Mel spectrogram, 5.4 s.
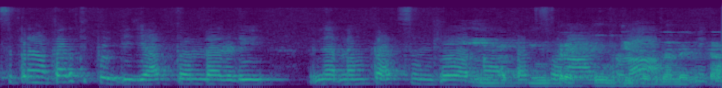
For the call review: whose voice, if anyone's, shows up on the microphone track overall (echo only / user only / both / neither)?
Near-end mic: both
